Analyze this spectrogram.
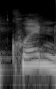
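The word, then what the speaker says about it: Qwen: comment ça se prononce, si c'est Quen ou Queen d'Alibaba. Q W E N. Ça peut pas être Queen, he, c'est pas la c'est pas une reine, hein. Non, c'est pas ça. Quen peut-être, je ne sais pas.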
